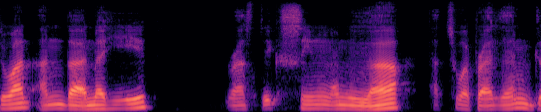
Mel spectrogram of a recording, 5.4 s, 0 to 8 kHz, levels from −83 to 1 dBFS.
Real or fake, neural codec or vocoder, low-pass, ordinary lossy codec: fake; codec, 16 kHz, 0.5 kbps, X-Codec, HuBERT features, trained on balanced general audio; none; none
